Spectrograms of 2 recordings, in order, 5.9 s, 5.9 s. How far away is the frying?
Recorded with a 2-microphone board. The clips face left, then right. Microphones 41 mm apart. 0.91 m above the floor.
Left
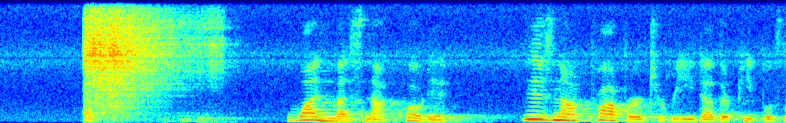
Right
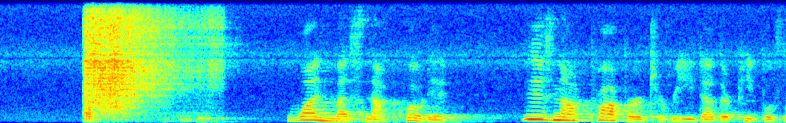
About 0.7 m.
